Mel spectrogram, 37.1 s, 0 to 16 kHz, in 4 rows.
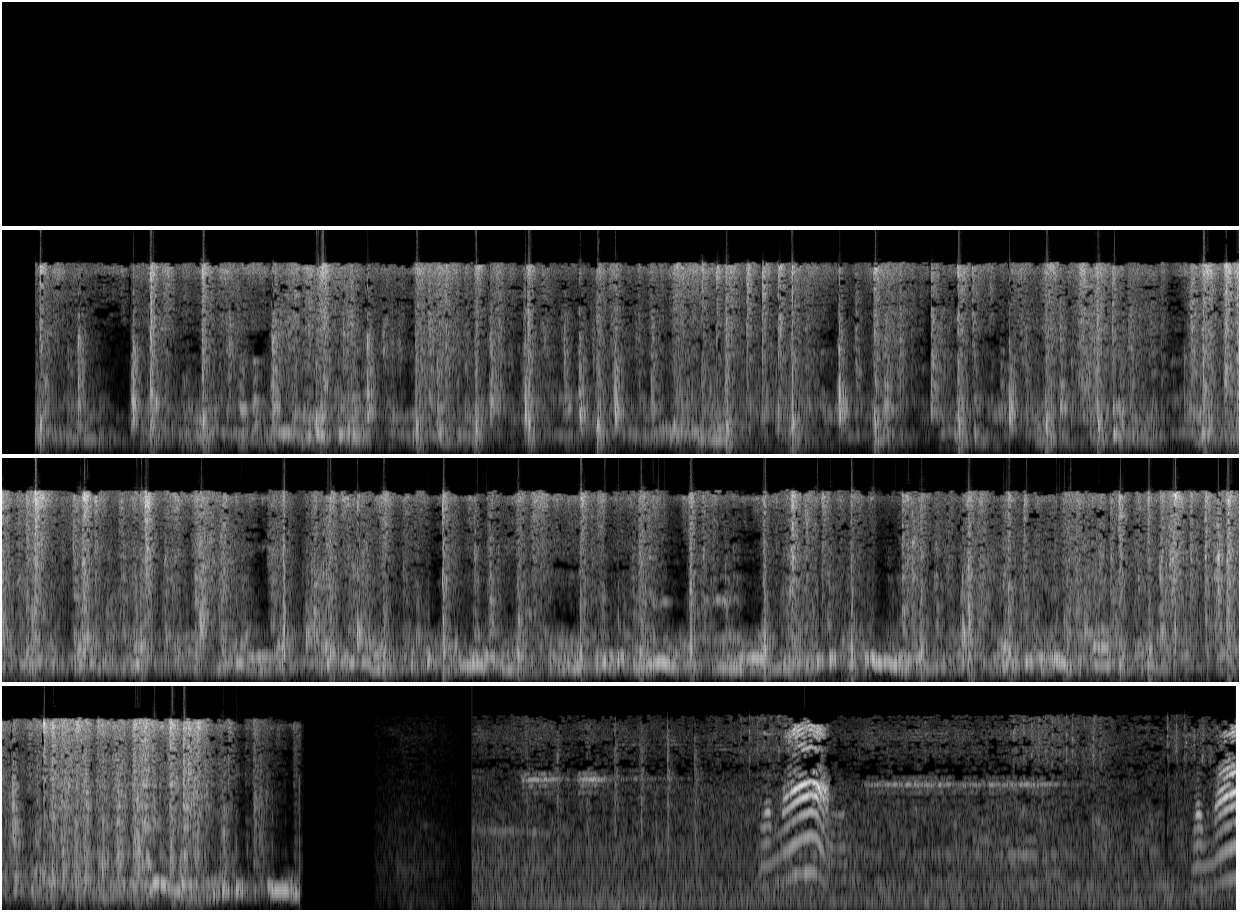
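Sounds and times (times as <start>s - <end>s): pigeon wings flapping: 9.6s - 30.1s
pigeons cooing: 9.6s - 30.1s.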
